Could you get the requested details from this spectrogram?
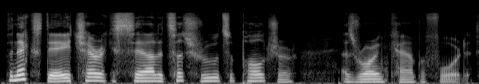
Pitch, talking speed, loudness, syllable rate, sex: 145 Hz, 165 wpm, -19 LUFS, 5.1 syllables/s, male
